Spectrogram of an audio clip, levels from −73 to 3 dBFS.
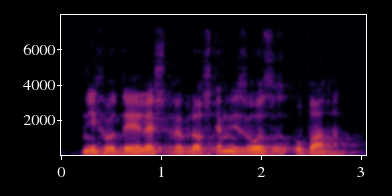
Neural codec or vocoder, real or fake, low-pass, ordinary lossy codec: codec, 16 kHz, 4 kbps, FunCodec, trained on Chinese and English, 50 frames a second; fake; 7.2 kHz; none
